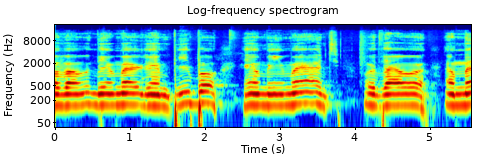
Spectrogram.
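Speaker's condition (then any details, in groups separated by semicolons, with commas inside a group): Motor neuron degeneration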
